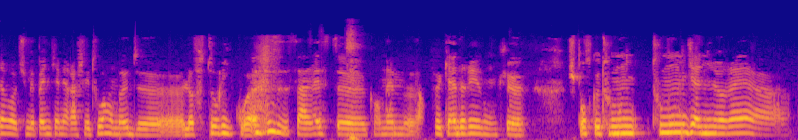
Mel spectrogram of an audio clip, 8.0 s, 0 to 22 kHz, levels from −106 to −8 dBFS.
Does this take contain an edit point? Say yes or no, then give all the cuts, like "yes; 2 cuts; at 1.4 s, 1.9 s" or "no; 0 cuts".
no; 0 cuts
